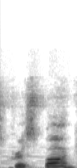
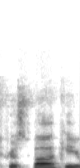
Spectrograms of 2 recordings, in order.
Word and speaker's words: Chris Backe: My name is Chris Backe, it rhymes with hockey, and I have just a couple things to show about myself before we get started here.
